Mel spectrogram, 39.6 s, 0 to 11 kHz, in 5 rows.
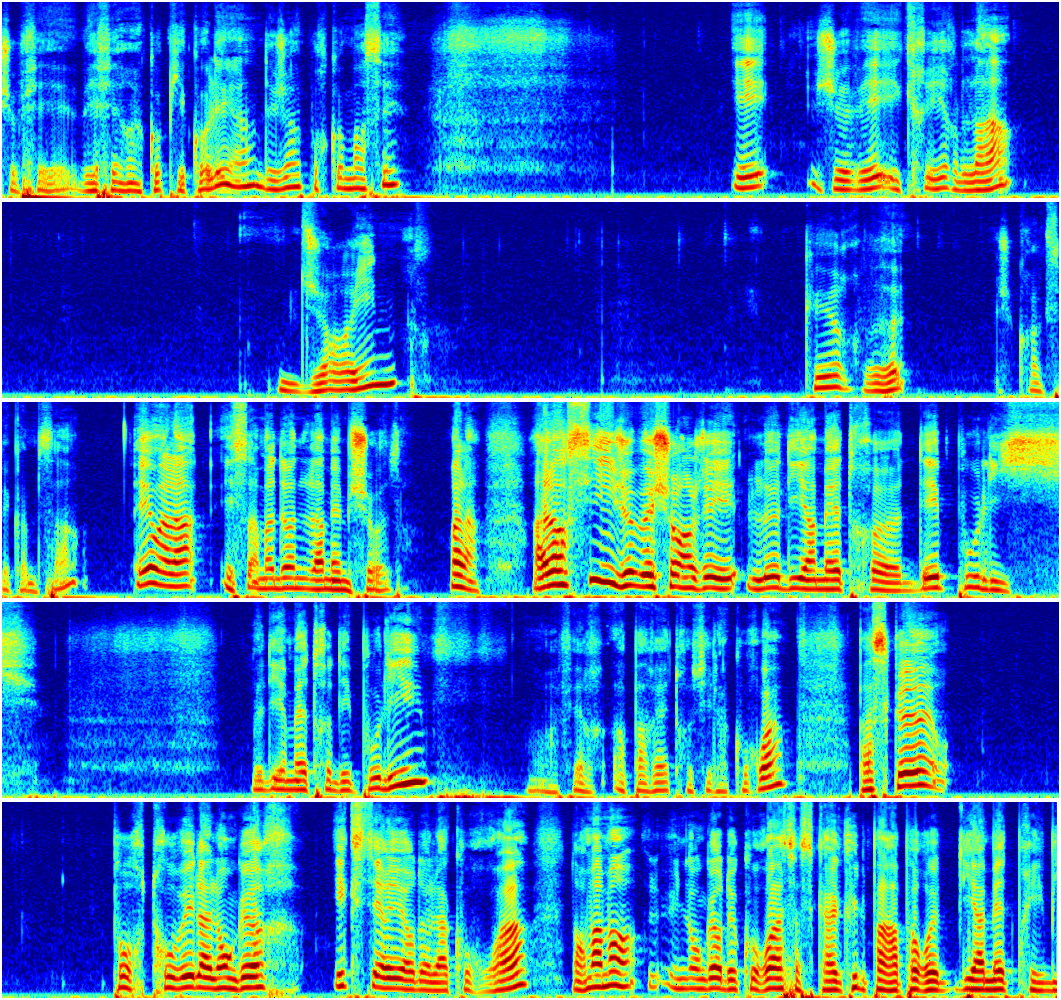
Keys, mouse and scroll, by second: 1.6 ctrl+c, 2.6 click, 4.2 ctrl+v, 6.2 click, 8.2 BackSpace, 8.3 BackSpace, 8.4 BackSpace, 9.9-16.0 typing, 20.5 click, 22.5 click, 22.8 space, 24.5 click, 24.8 typing, 25.7 click, 26.0 space, 28.8 click, 29.1 space, 30.0 click, 31.1 click, 34.0-36.1 drag, 36.5-37.5 drag, 37.9 typing.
